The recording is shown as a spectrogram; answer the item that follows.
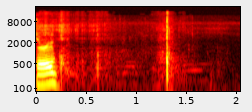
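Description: A word of speech, then one short, sharp click a little over a second in as a tourniquet strap is pulled through on an improvised pelvic binder.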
